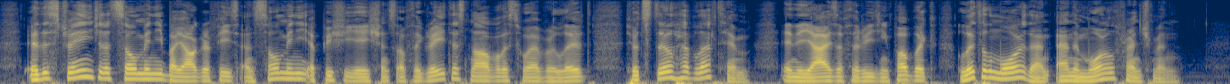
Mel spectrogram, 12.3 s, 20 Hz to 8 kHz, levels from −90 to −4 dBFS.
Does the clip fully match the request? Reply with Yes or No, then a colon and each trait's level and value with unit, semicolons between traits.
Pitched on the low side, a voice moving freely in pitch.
Yes: low, 105 Hz; wide, 7.3 semitones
